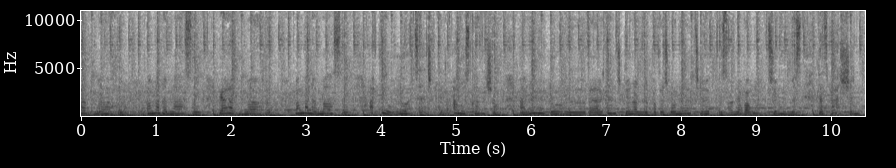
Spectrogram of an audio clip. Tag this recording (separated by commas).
Music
